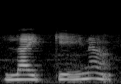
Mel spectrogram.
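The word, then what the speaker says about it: lichen: तीळ झिंगली म्हणजे तीळ एल आय सी एच इ एन लायकेन किंवा लायकन असेही म्हटलं तर चालते याला तर याला म्हणायचं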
